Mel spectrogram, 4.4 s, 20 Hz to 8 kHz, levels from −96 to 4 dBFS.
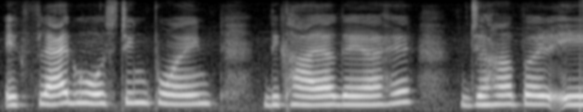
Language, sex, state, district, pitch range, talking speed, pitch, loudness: Hindi, female, Jharkhand, Garhwa, 225-255 Hz, 135 wpm, 235 Hz, -14 LUFS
